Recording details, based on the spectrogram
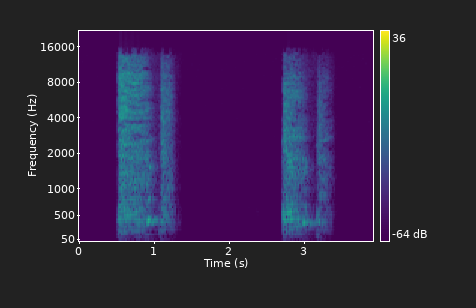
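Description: Two harsh, rough coughing bouts, each a long bark followed by a shorter one, consistent with a barking cough.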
